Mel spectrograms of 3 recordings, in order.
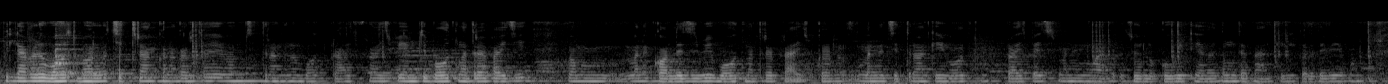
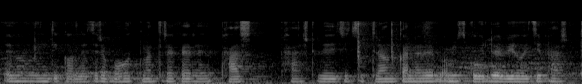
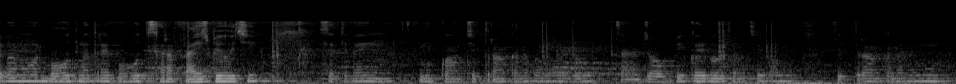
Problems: constant background noise, continuous background conversations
